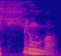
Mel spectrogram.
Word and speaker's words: Shema: This morning, I'm going to talk to you about God, starting with the Shema, and it's spelled S-H-E-M-A.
